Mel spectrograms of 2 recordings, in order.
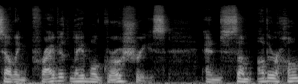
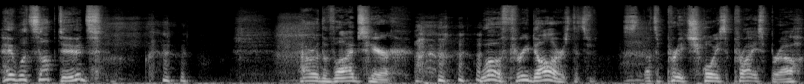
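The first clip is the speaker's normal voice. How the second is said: put-on laid-back California surfer accent; 5 semitones higher, 5 dB louder than usual. Riffing on Adam Neumann, doing a surfer-dude Adam Neumann impression. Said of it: "you did like a California surfer dude voice".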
